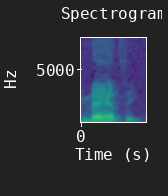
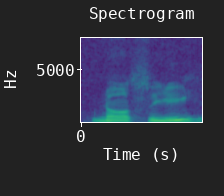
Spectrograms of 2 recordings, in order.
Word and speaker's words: Nancy: north see as we we say nancy but uh that's not quite the right pronunciation for the frenchmen but anyway uh we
